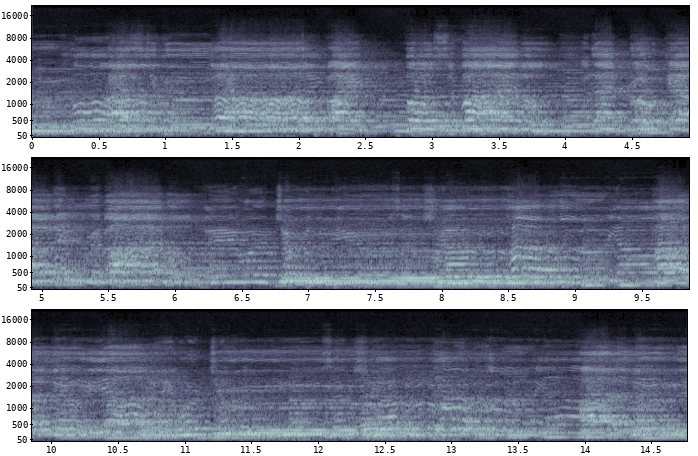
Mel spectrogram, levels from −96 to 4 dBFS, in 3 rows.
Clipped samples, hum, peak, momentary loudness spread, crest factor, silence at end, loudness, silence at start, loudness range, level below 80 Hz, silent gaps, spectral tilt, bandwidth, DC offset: under 0.1%; none; -8 dBFS; 6 LU; 14 dB; 0 s; -23 LUFS; 0 s; 1 LU; -54 dBFS; none; -5 dB/octave; 13 kHz; under 0.1%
